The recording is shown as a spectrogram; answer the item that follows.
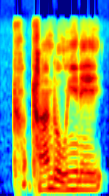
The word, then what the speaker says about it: Kundalini: Kundalini energy. Did I pronounce that right? – Yeah, it's pretty good. Yeah, I think you pronounced it right, just with a slight American accent, which I'll let you off for that.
